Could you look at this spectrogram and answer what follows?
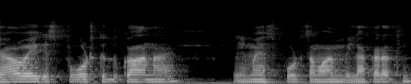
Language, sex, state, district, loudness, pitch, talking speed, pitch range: Hindi, male, Uttar Pradesh, Varanasi, -26 LUFS, 115 Hz, 205 wpm, 105-120 Hz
